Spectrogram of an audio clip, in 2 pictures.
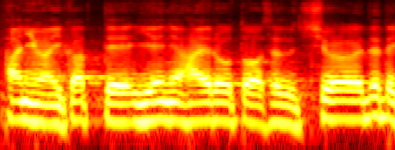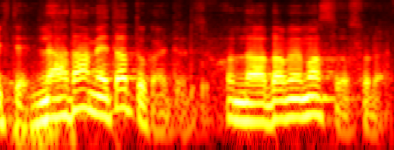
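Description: A man's voice: fairly low pitch, fast talker, a little mellow, slight background noise. A man preaching a sermon with a Hiroshima accent, retelling a parable and acting out the characters' lines. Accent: Hiroshima dialect.

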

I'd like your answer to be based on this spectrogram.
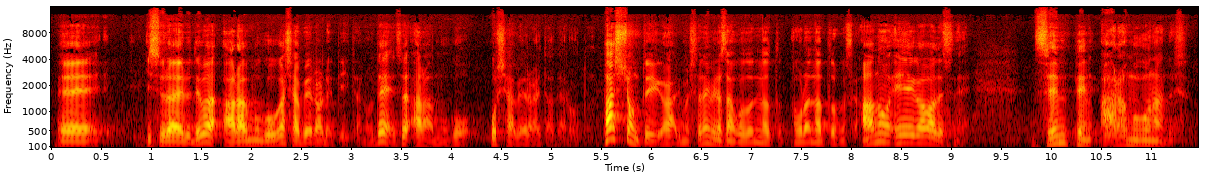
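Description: Male pastor, conversational sermon delivery, lively pitch, plenty of fillers. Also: fast. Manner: conversational, explanatory, many fillers. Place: church.

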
